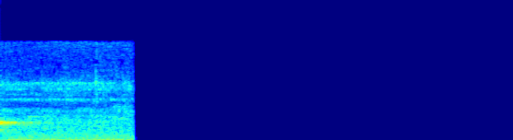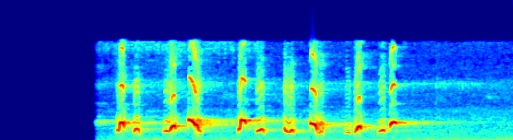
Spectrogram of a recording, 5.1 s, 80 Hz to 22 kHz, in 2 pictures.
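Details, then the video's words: Recording of a Dok Taeng bird, played to train young birds and make birds excited: after silence, an energetic phrase of crisp, rapid, downward-sliding chirps, about three per second. "เสียงนกดอกแตงEp.2 ใช้หัดลูกนก เปิดให้นกคึก!!"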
